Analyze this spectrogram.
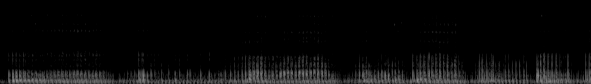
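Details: Stroked house cat purring, intended to show nervous cats that touch is pleasant: a quiet low rumble rising and falling with each breath, mixed with soft brushing sounds from a hand on fur.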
